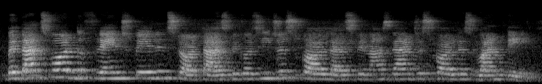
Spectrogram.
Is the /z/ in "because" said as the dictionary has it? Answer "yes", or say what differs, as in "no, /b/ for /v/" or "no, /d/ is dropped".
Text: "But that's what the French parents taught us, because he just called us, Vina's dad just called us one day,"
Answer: yes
